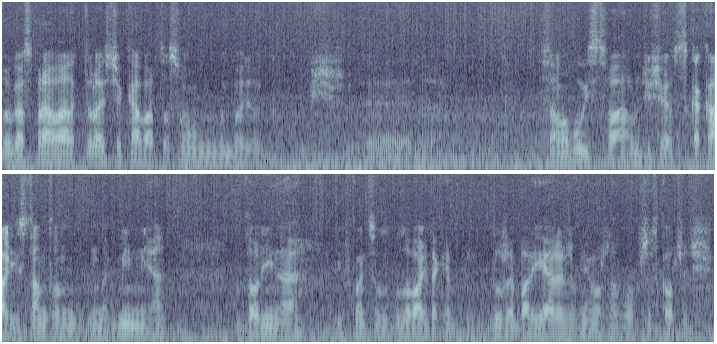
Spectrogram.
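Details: Self-reported stuttering in a man speaking Polish, with a phrase restart followed by a long block.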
